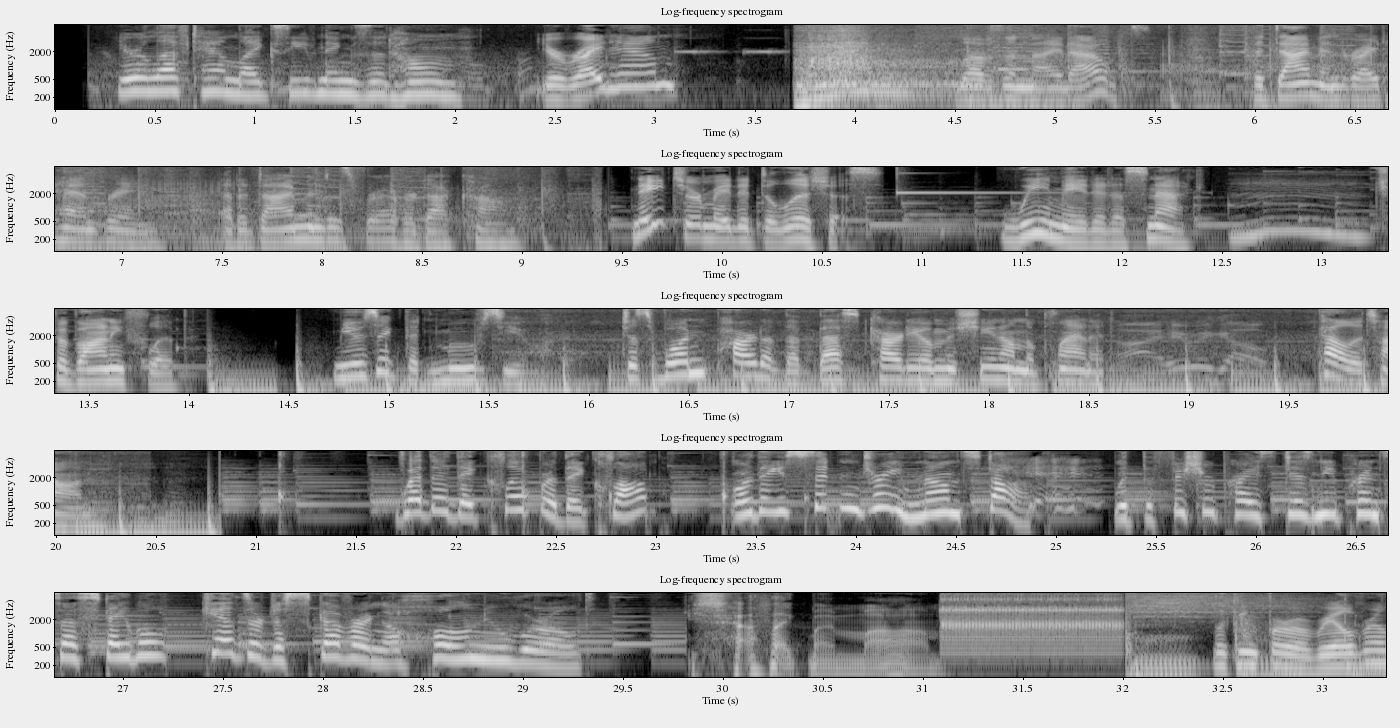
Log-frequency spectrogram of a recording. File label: Commercial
